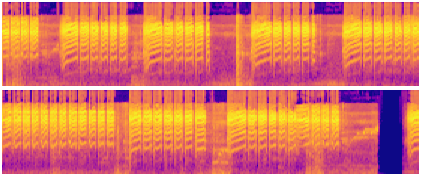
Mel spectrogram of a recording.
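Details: Young prinia calls used as a lure to attract other birds: rapid, harsh, buzzy chirps in dense bursts lasting one to two seconds, separated by brief pauses, with a faint low rumble beneath.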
